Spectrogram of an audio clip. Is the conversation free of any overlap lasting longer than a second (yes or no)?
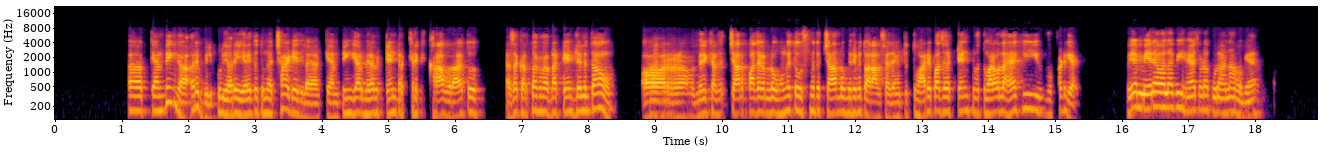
yes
